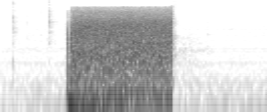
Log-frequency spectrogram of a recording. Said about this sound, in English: It sounds like it could be the beginning of …, but it is so much static.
